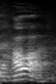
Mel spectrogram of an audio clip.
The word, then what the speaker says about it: hour: We never pronounce it as hour.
